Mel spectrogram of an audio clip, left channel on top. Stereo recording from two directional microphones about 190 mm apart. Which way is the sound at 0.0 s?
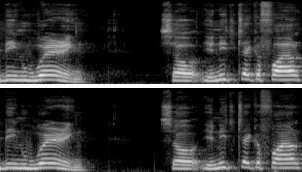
15° right (ahead or behind).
